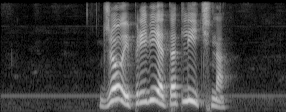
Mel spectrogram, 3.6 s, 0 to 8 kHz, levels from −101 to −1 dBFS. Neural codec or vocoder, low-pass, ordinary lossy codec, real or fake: none; 7.2 kHz; none; real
